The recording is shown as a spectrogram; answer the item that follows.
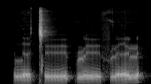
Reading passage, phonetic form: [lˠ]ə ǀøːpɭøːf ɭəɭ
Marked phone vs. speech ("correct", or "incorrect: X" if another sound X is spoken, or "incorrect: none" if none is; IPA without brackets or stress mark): incorrect: l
